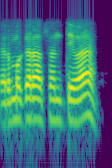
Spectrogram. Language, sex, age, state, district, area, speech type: Sanskrit, male, 45-60, Karnataka, Vijayapura, urban, conversation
